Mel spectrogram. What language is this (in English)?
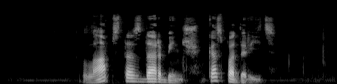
Latvian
